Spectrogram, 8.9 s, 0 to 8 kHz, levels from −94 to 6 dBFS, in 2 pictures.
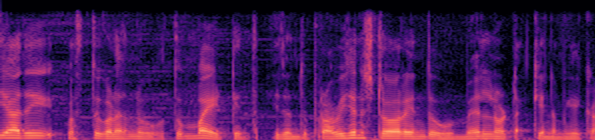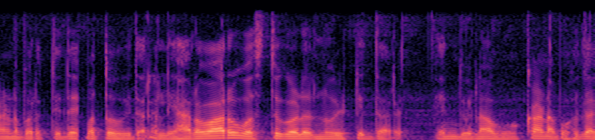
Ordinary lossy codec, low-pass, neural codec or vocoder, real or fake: none; 7.2 kHz; none; real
